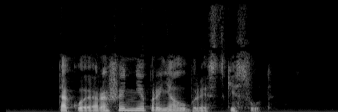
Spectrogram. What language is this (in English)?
Belarusian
